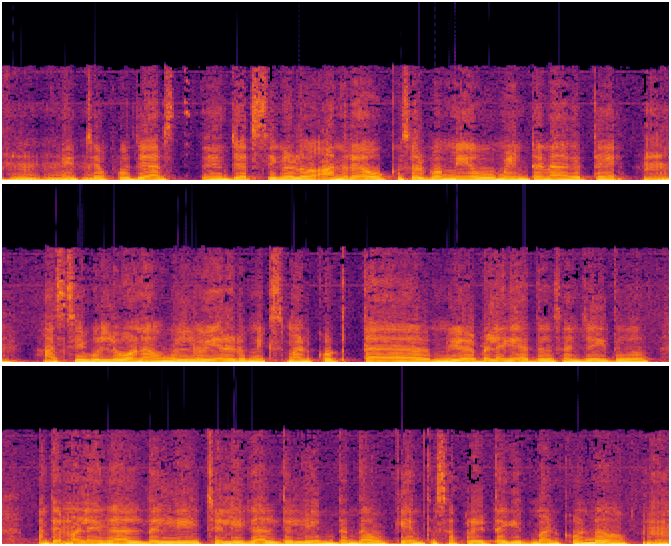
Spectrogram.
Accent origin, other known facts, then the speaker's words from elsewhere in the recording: Barandur, Karnataka, India; ನಮ್ಮ ಬಾರಂದೂರಲ್ಲಿ 400 ಚಿಲ್ಲರೆ ಹಸುಗಳಿದಾವೆ ಸರ್.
